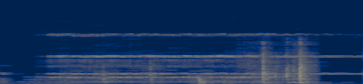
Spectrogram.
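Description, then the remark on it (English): A pay phone in a booth rings at night with a continuous metallic bell tone for about three seconds, steady, with faint clattering mixed in before it cuts off. No one speaks. “Well, look, you can just let it go and it'll stop ringing.”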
